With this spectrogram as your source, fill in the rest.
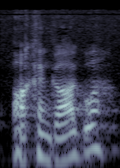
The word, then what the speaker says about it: Aconcagua: Aconcagua?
